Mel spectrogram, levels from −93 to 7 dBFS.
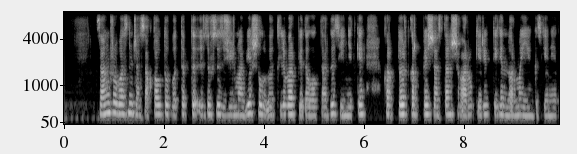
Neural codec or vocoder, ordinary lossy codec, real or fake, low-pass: none; none; real; 7.2 kHz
